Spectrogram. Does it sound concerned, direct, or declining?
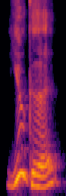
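direct. It is said in a blunt, direct tone. The conversation is over. "which is more direct. That will communicate the end of a conversation"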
